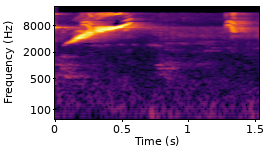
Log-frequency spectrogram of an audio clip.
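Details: Bananaquit fighting a rival bird near Maceió: one loud, high, steeply rising sweep lasting half a second, a pause, then a short faint high note.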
